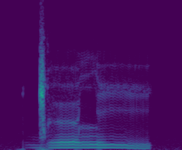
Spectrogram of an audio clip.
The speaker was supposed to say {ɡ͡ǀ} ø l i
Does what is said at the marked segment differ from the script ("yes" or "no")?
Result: no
